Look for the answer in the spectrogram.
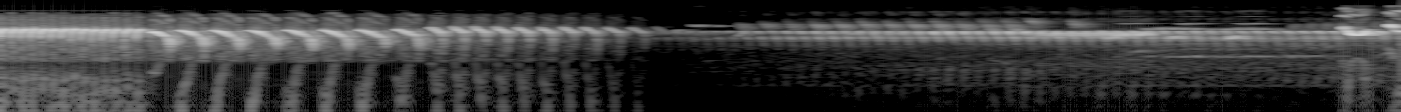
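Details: Canary song opening with a rapid run of sharp descending whistled notes, then a drawn-out, rolling buzzy trill held on one pitch, swelling in loudness and ending with a bright sharp note.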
